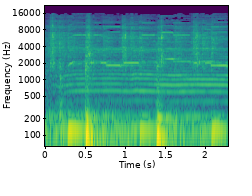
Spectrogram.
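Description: Live folk band playing, amplified: a steady drum beat about once a second under a long held note.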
